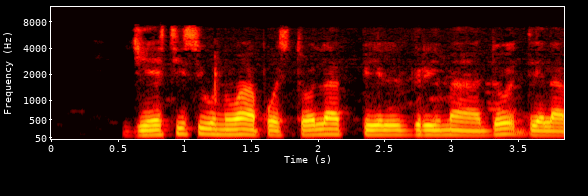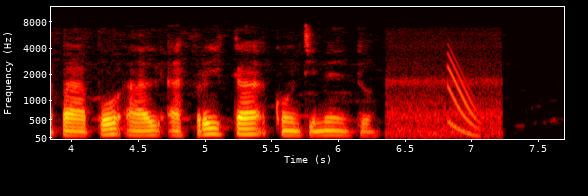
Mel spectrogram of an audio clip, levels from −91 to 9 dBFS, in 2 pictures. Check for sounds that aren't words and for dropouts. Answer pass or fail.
fail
